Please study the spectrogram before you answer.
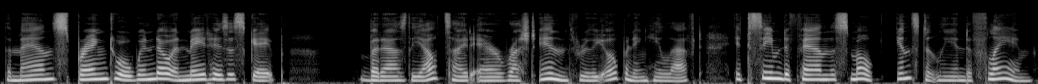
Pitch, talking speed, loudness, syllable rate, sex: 210 Hz, 180 wpm, -18 LUFS, 4.9 syllables/s, female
